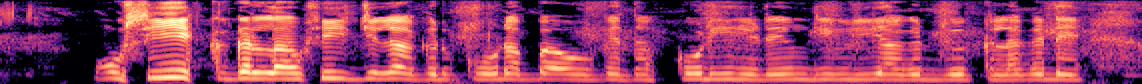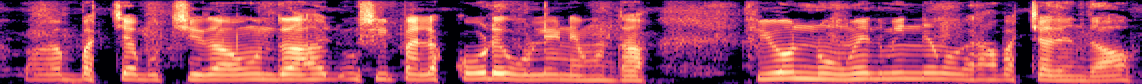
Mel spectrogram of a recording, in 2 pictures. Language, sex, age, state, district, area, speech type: Dogri, male, 18-30, Jammu and Kashmir, Kathua, rural, spontaneous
